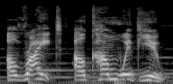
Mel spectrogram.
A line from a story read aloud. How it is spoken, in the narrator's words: I shouted with all the voice I had in my body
